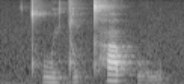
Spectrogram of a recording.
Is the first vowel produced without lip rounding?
no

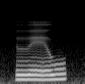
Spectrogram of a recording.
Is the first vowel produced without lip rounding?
yes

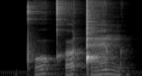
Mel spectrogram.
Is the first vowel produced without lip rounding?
no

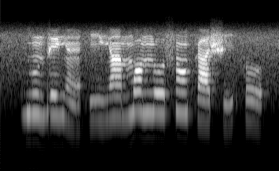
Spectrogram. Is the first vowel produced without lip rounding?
no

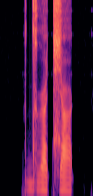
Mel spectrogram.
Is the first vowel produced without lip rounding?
yes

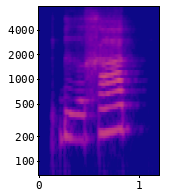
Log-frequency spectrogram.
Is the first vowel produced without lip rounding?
yes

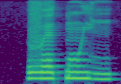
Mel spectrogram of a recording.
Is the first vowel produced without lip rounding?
yes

